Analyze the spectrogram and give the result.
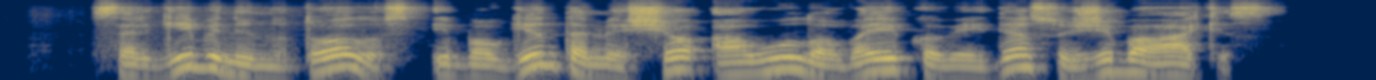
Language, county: Lithuanian, Klaipėda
